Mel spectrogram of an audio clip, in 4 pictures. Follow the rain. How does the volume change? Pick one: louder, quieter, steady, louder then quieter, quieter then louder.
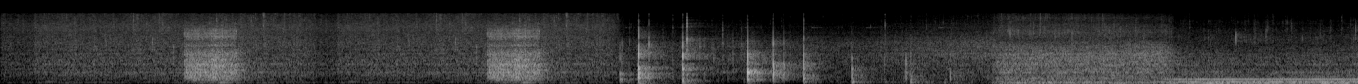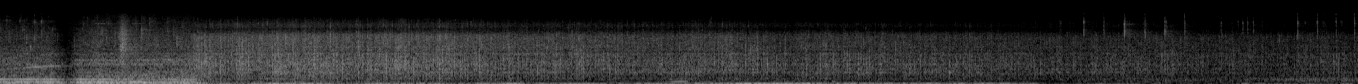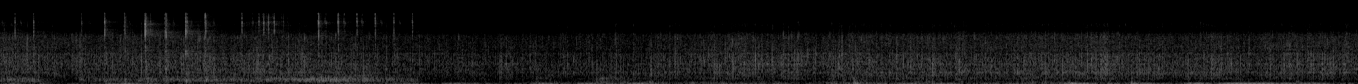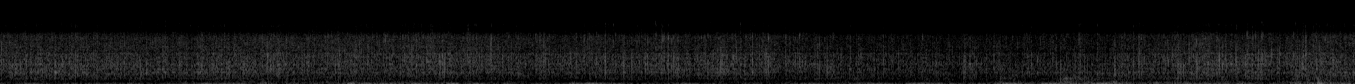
quieter.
